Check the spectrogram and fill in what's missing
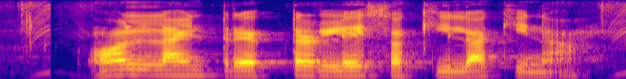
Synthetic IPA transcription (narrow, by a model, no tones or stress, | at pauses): ɔːnlaɪnʈɾek̚ʈəɾlesəkilakina̰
